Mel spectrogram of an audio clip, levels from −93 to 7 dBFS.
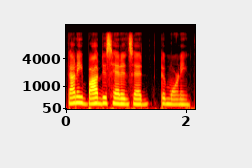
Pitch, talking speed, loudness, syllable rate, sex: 190 Hz, 225 wpm, -19 LUFS, 6.0 syllables/s, female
